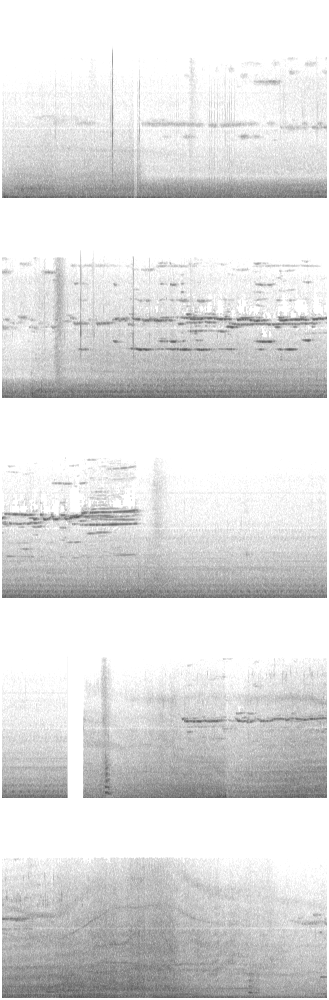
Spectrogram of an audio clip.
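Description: Heavy fire trucks' diesel engines running as the trucks drive past at close range. The sound grows louder near the end as a truck passes close.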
